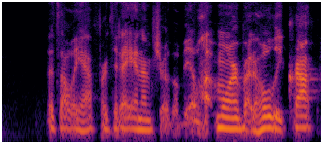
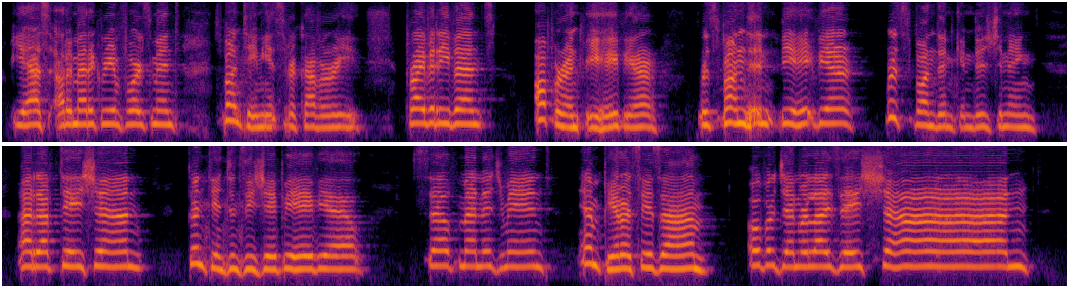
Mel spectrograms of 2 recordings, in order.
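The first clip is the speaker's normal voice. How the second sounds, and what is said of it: Shifting put-on accents, Israeli-like. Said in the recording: “I went from one accent to Israeli in the middle... I think it was like a little like English... I heard a little bit of French too”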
